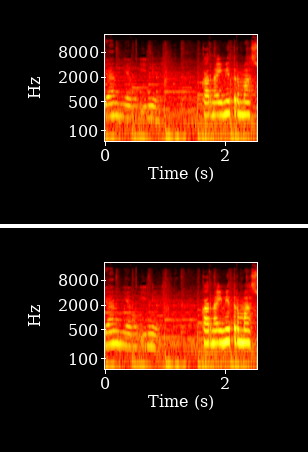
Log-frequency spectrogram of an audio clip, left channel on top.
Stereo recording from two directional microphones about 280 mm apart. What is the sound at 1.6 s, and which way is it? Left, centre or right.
Speech, centre.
